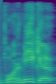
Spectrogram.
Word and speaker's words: Buonamigo: Now it is finally revealed that Admiral Buonamigo is the person who erased Ensign Rutherford's memory.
